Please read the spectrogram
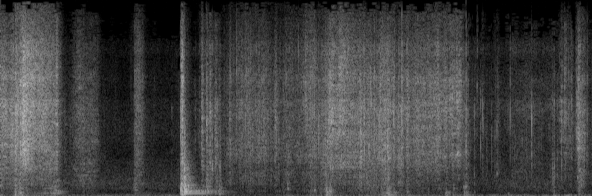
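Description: Packaging being handled while a small vacuum pump is unboxed: the foam insert and cardboard box are knocked and scraped, with one sharp knock about one and a half seconds in. Then comes a stretch of crinkly rustling as the pump is lifted out in its plastic bag.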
